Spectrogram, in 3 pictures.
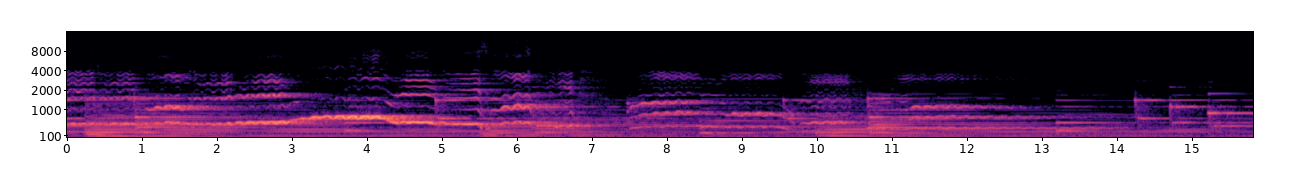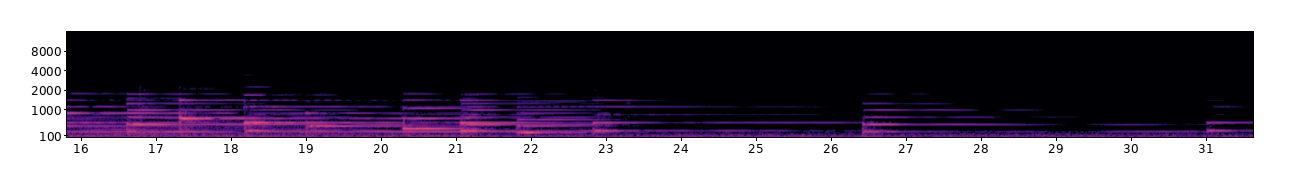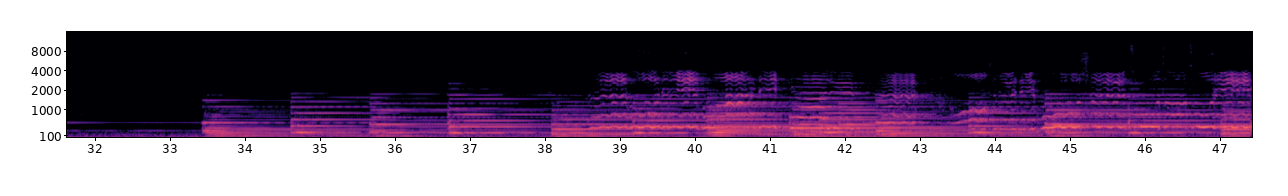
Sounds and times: Piano: 0:00.0 - 0:47.4.

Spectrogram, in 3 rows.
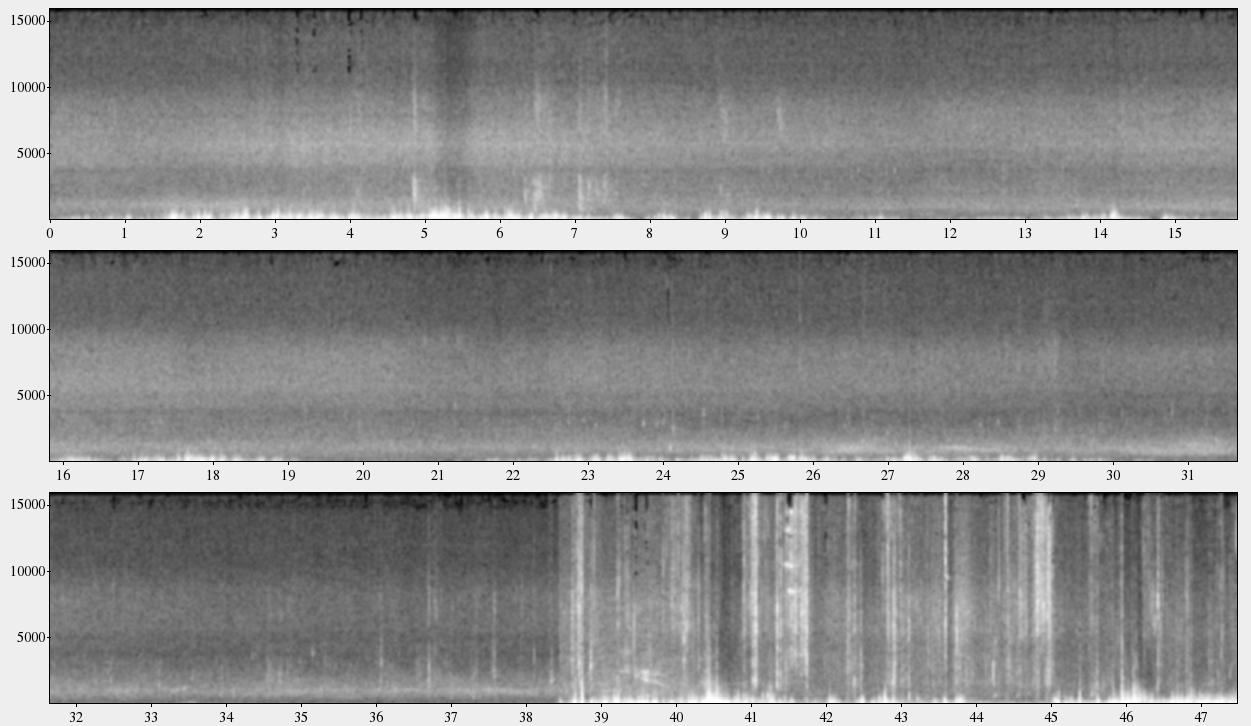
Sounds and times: Outside, rural or natural: 0:00.0 - 0:47.4.

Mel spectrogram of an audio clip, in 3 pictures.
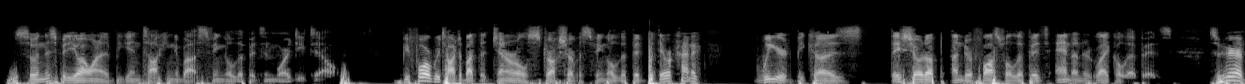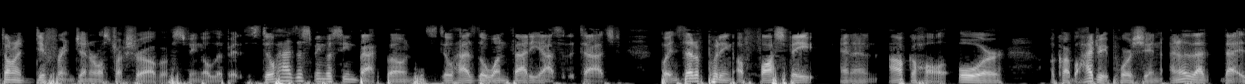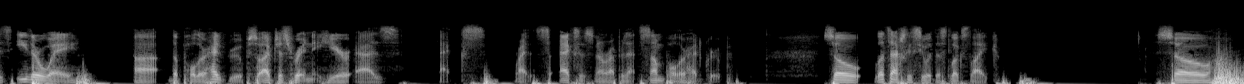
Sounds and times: Speech: 0:00.1 - 0:07.0, 0:07.6 - 0:32.3, 0:33.1 - 0:35.1, 0:36.3 - 0:37.3.

